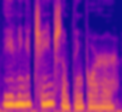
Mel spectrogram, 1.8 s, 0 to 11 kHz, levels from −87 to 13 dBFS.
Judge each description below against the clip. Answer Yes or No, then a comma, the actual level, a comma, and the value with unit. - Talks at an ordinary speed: No, fast, 230 wpm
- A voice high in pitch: Yes, high, 210 Hz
